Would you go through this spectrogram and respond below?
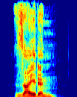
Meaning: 1. silk 2. shining like silk
- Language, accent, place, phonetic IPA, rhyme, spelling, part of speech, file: German, Germany, Berlin, [ˈzaɪ̯dn̩], -aɪ̯dn̩, seiden, adjective, De-seiden.ogg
